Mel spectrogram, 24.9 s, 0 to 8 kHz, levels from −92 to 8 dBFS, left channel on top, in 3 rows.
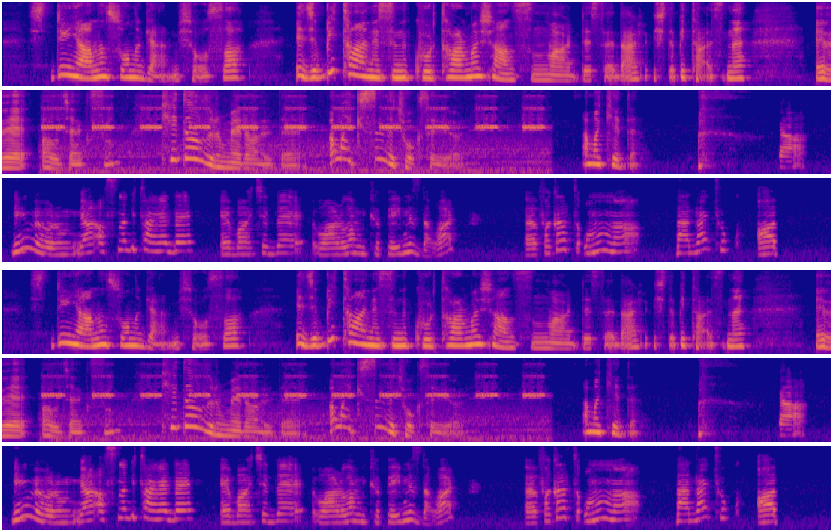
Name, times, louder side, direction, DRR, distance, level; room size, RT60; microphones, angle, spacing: voice 1, 0.3-2.7 2.9-12.9 14.1-14.7 15.2-15.4, left 2 dB, 50° left, 1.7 m, -30 dB
sound 1, 8.7-13.8, left 4 dB, 25° left, 0.5 m, -35 dB
voice 2, 16.7-18.5 18.8-21.1 21.8-23.0 23.3-23.8 24.1-24.3, right 3 dB, 25° right, 2.4 m, -38 dB
head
